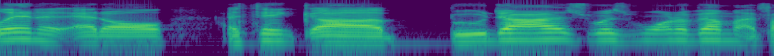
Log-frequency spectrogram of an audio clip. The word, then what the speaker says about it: Budaj: they've had fill in at all, I think Budaj was one of them, if I'm pronouncing that correctly. Budaj, yeah.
